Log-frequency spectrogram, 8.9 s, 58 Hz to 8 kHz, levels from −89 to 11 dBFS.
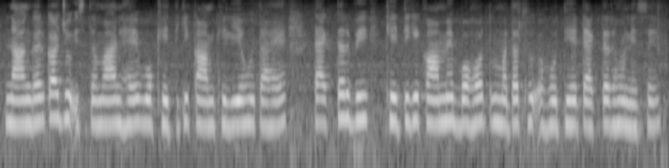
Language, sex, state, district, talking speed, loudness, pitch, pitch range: Hindi, female, Uttar Pradesh, Varanasi, 195 wpm, -15 LUFS, 215 Hz, 210-225 Hz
